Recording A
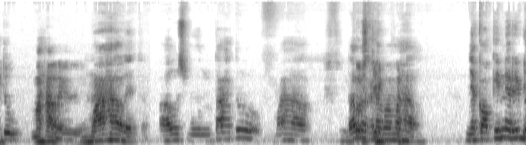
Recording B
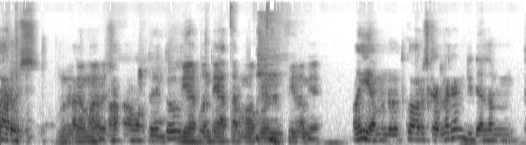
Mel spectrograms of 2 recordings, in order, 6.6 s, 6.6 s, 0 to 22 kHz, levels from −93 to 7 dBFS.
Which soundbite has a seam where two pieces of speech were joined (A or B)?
A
